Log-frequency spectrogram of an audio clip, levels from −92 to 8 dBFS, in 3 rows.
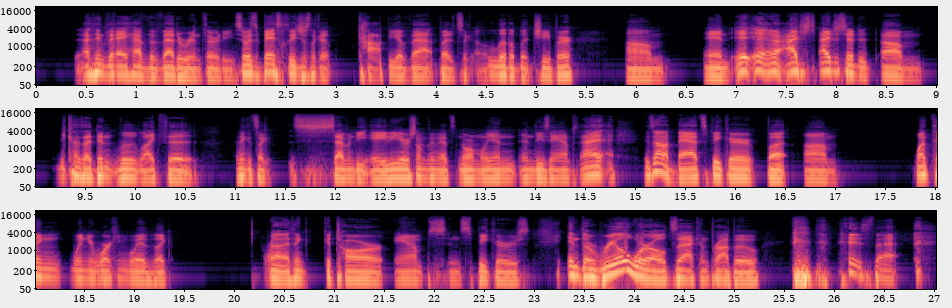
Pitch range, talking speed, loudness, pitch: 95-120 Hz, 185 wpm, -17 LUFS, 105 Hz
